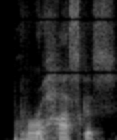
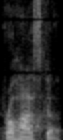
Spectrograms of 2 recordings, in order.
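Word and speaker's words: Procházka: So, how do you say the last name of the guy that beat Dominic Reyes last night? – Prohaska. – Prohaska? – I believe.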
